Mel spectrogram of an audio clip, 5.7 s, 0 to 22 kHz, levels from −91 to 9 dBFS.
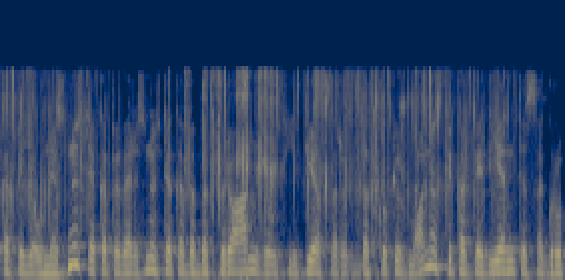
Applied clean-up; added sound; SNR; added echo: none; Crushing; 12 dB; none.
